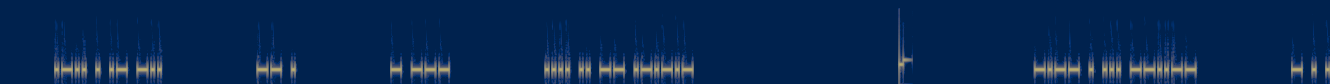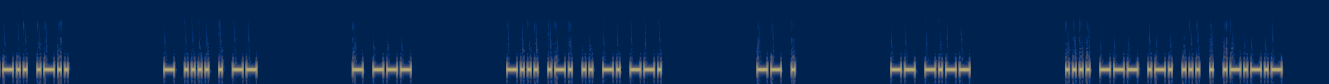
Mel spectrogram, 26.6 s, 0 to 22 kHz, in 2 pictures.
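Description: Fast Morse code at 35 words per minute, sending sentences built from the 500 most common words with four-times word spacing, in a single steady mid-pitched tone: rapid beeps clustered into short bursts separated by long silent gaps, with no voices.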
